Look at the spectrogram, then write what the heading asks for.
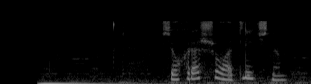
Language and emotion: Russian, positive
